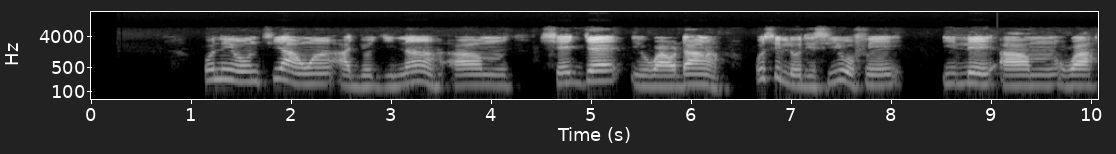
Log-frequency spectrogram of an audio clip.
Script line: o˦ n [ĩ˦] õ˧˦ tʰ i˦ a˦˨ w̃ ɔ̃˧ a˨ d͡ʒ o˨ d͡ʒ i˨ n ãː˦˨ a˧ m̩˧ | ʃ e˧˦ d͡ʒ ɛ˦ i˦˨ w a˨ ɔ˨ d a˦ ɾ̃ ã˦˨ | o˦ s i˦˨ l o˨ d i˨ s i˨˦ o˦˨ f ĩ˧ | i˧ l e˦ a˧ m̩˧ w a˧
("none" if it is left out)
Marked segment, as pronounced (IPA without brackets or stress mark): ĩ˦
